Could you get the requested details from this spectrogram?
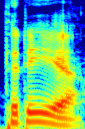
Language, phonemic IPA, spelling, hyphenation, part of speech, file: Greek, /ˈtɾi.a/, τρία, τρί‧α, numeral, El-τρία.ogg
- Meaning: three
